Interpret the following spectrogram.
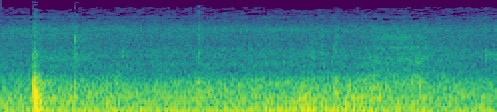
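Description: A single sharp click just after the start as the anchor leash's clip is fastened to the kayak's bow loop, then a steady low background rumble.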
